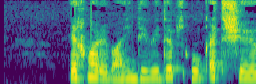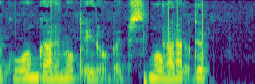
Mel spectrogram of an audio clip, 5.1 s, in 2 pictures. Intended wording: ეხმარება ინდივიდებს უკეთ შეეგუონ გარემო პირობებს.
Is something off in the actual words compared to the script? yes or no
yes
